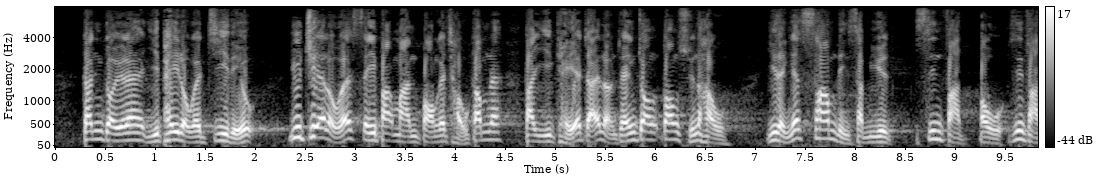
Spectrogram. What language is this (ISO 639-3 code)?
yue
